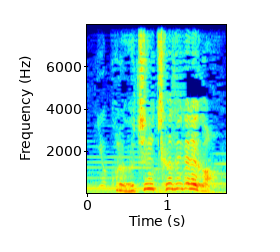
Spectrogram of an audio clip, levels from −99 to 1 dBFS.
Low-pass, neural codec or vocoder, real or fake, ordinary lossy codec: none; none; real; none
